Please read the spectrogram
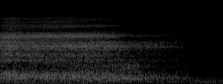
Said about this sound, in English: Inhale.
